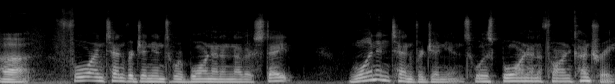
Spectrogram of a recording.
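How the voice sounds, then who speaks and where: A man speaks at a medium pitch and a moderate pace, his tone dark and mellow. His loudness stays very even while his pitch swings very widely. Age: 60s. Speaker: former newspaper editor, political leadership institute director. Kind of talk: interview. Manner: hesitant, many fillers.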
